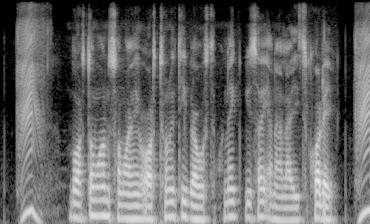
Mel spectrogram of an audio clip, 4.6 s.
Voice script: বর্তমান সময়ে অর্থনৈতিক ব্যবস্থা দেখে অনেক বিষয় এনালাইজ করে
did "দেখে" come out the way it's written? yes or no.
no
